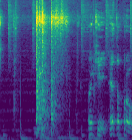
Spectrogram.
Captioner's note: sounds of falling boxes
